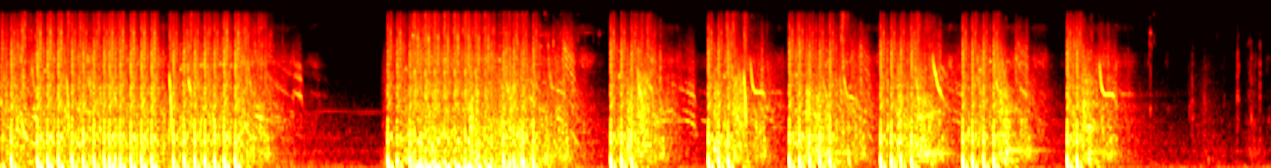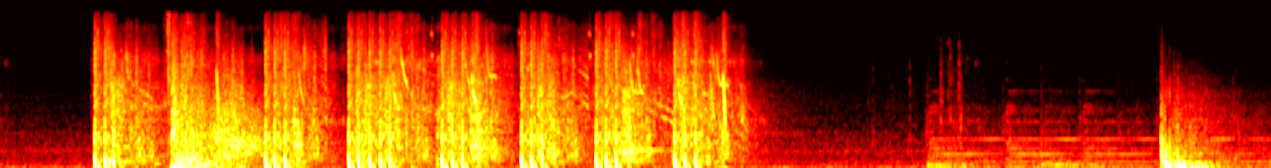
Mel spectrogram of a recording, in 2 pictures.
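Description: Assault rifle fire in The Last of Us Remastered: loud, rapid automatic bursts of varying length separated by brief gaps, with quieter game ambience and a reload-like clatter near the end.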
